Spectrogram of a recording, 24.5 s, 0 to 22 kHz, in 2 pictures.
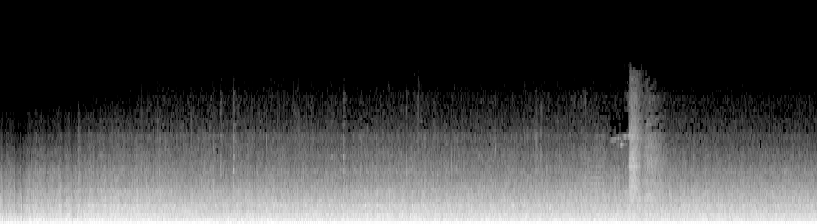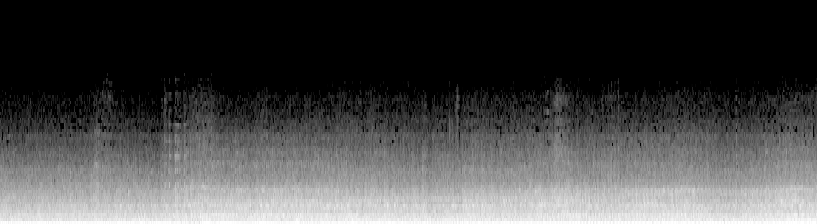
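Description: Caterpillar C15 diesel of a 2006 Peterbilt 379 running steadily at low revs as the loaded B-train rig backs slowly, its note shifting lower about fifteen seconds in. A short sharp hiss about nine seconds in.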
